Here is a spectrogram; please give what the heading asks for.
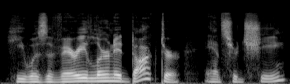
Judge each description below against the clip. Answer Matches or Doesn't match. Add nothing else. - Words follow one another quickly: Doesn't match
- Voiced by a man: Matches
